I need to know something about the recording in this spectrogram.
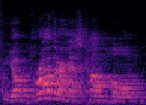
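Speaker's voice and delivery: ordinary talk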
